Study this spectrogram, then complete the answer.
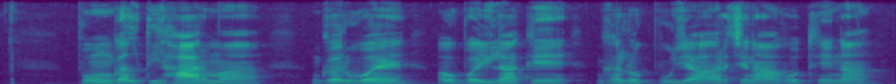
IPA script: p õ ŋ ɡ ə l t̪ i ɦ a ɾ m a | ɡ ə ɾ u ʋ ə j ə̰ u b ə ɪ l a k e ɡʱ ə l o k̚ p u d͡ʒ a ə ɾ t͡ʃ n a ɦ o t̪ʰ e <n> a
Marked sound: correct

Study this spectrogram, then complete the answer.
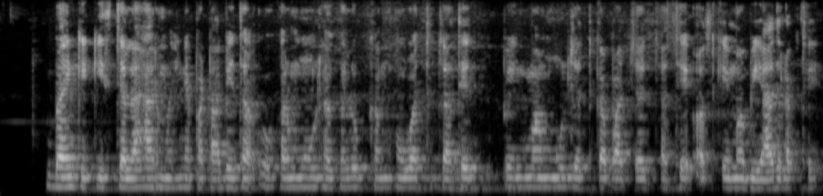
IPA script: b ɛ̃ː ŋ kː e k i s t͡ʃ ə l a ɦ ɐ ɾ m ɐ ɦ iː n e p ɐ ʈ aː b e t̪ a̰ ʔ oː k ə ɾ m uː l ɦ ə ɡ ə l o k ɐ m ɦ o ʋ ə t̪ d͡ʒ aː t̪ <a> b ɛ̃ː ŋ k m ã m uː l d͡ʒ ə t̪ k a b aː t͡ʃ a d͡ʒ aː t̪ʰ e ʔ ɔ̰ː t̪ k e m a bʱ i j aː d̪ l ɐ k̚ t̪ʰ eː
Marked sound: incorrect: e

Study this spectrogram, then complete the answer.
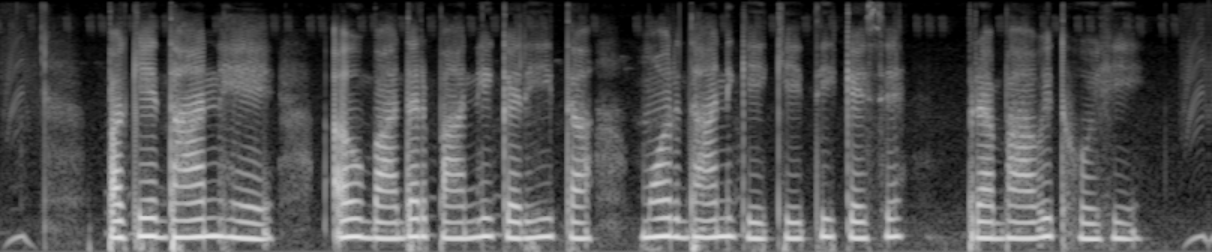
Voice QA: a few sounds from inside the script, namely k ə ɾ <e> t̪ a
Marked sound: incorrect: i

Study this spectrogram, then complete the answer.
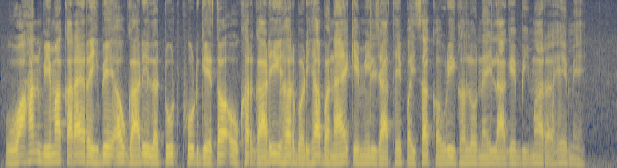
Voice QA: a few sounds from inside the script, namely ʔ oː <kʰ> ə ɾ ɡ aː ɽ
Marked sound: correct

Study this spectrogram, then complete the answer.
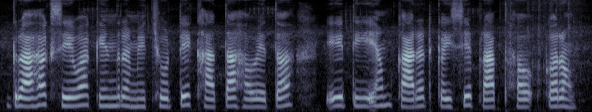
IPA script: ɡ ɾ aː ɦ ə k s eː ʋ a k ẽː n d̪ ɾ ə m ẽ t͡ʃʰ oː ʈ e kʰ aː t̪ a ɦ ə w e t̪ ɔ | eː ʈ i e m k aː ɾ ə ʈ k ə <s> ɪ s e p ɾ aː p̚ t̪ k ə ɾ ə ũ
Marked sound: incorrect: none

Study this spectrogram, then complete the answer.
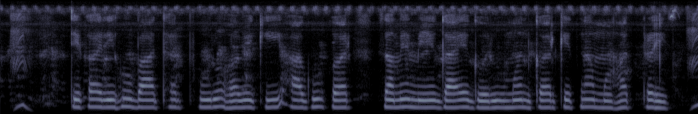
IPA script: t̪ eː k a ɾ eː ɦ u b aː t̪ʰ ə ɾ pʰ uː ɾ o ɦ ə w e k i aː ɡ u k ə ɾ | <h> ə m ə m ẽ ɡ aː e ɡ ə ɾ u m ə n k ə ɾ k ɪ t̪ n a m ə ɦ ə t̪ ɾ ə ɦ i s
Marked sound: incorrect: s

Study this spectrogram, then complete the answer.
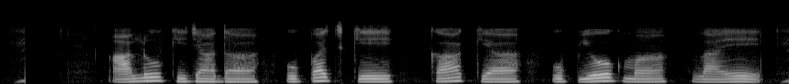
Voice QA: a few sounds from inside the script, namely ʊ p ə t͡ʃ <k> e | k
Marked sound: correct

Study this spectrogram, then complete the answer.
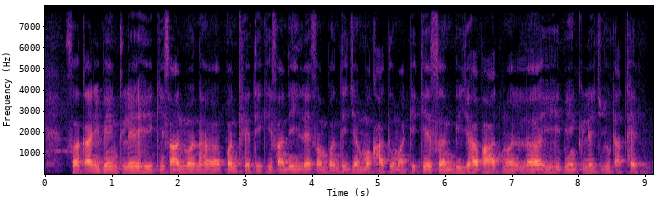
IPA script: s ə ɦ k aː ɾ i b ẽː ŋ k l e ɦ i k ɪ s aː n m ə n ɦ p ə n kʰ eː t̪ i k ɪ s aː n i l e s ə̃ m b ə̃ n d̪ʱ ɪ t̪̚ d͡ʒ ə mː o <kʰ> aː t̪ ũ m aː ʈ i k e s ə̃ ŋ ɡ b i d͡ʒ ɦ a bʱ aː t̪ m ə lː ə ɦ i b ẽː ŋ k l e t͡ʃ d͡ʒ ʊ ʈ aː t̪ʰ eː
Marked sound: correct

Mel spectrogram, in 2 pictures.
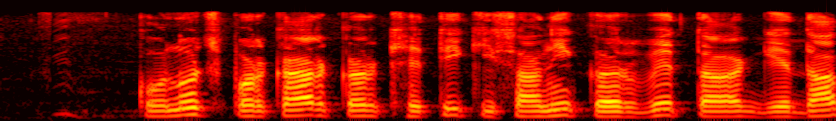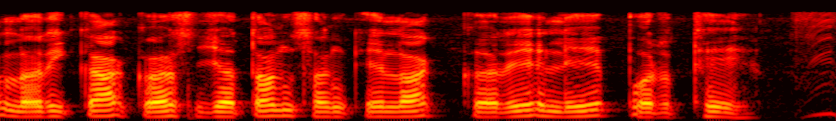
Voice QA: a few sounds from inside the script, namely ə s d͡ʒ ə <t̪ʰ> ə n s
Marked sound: incorrect: t̪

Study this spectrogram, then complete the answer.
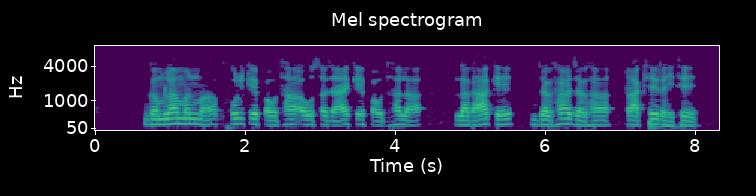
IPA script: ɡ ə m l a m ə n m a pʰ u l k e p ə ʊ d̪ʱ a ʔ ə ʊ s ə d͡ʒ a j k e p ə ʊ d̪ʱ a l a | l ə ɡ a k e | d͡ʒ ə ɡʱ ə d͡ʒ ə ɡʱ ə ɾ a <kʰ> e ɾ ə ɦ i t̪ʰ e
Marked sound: correct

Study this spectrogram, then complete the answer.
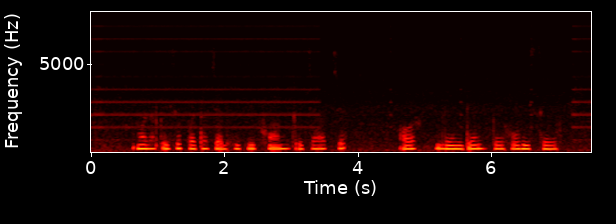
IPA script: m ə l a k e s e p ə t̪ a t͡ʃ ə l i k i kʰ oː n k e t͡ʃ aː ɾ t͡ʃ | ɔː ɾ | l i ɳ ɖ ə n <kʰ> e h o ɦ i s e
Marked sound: incorrect: k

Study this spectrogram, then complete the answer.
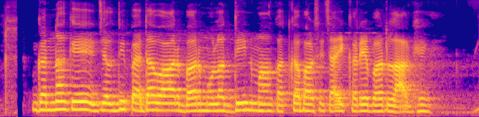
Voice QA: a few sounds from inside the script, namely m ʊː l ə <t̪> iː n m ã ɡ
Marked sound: incorrect: d̪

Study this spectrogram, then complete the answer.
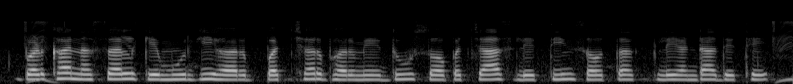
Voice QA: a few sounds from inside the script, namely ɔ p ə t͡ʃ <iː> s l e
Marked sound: incorrect: aː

